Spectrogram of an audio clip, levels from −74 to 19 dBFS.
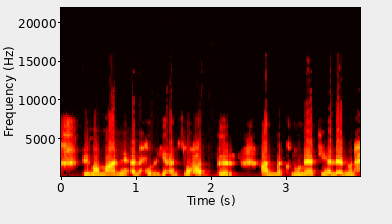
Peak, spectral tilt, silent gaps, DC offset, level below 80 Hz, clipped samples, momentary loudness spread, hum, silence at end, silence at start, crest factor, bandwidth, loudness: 0 dBFS; -3 dB/octave; none; under 0.1%; -50 dBFS; under 0.1%; 5 LU; none; 0 s; 0 s; 14 dB; 14.5 kHz; -13 LUFS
